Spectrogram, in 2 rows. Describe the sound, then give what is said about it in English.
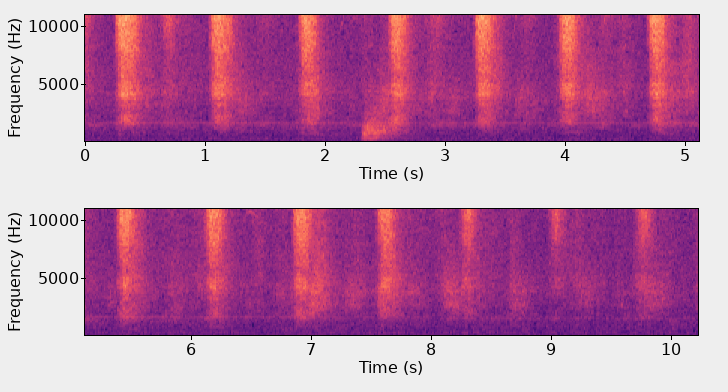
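Rapid, forceful nasal breaths of a bhastrika breathing exercise, many sharp snort-like puffs in a steady quick rhythm, alone over a faint low hum. “So go ahead now, lock your ears and up to 27 little Bastrika breaths.”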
